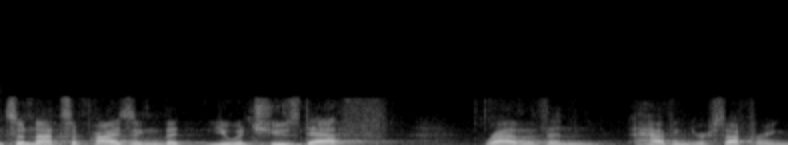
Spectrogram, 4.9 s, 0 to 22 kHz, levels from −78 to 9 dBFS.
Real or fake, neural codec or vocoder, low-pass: real; none; 7.2 kHz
